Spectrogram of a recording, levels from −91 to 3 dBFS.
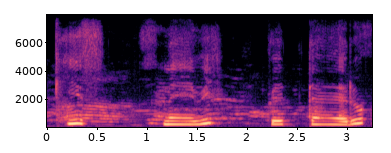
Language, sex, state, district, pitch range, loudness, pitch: Telugu, male, Andhra Pradesh, Sri Satya Sai, 215-285 Hz, -13 LUFS, 235 Hz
